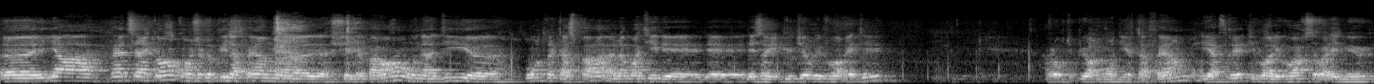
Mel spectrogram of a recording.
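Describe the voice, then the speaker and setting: Noticeable background noise and audible room echo fill the recording. The speaker goes at a fairly slow pace with ordinary pitch variation. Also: man, fairly high pitch for a man. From Belgium. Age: 40s. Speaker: dairy farmer. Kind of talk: speech at a farmers' congress. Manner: halting, many hesitations.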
